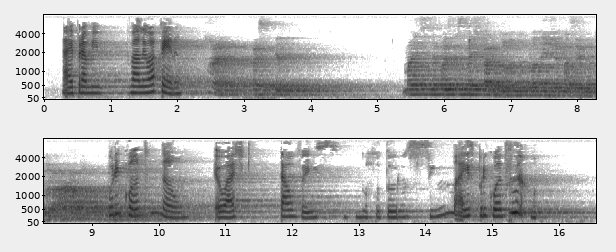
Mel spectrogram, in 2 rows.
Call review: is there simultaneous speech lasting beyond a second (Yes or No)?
No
